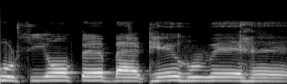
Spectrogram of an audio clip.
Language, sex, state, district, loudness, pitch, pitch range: Hindi, male, Himachal Pradesh, Shimla, -14 LUFS, 170 Hz, 165-180 Hz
